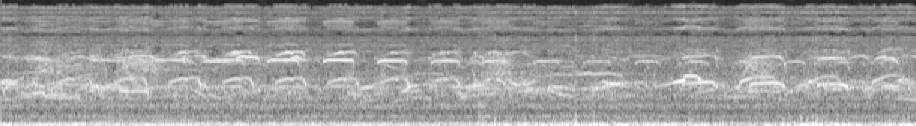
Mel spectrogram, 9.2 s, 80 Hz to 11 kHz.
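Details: Two eagles trill at their nest on a Hornby Island territory on March 20 around 12:29, after one flies in to an upper left branch. Quick, repeated chittering notes run throughout over a strong, steady low rumble.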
